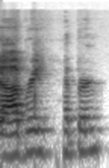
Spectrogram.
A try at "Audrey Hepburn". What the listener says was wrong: You said Aubrey with the B.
